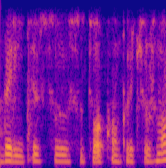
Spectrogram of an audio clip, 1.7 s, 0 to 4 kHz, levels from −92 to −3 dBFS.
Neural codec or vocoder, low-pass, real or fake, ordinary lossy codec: vocoder, 22.05 kHz, 80 mel bands, HiFi-GAN; 3.6 kHz; fake; Opus, 32 kbps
